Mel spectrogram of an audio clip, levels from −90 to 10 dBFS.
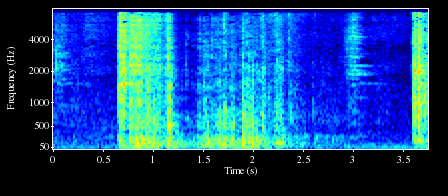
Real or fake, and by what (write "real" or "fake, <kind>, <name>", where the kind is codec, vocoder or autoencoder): real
